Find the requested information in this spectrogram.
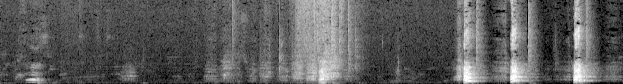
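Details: Female Greater Swiss Mountain Dog, two years old, talking during her stretch: a short whine, a longer grumbling moan, then three loud, bark-like vocal bursts in quick succession, with soft background sounds between them.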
